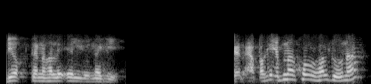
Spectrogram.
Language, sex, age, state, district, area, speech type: Assamese, male, 45-60, Assam, Goalpara, urban, conversation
